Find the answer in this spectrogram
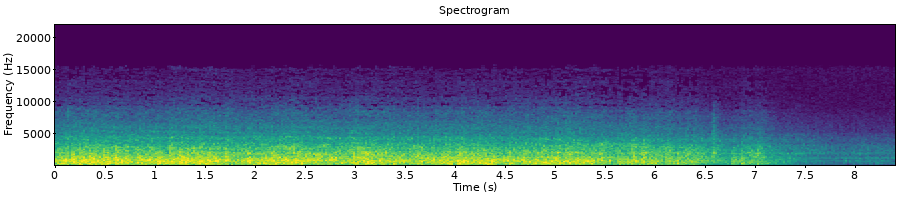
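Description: Container freight wagons rolling over a steel girder railway bridge, a loud, steady rumble of wheels on rail. The noise dies away about seven seconds in as the last wagon clears the bridge.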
